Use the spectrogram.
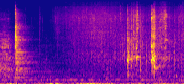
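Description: Eggs frying in butter on a Blackstone griddle, a soft steady sizzle with a few sharper crackling bursts and scraping stirs, close up and without talk.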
